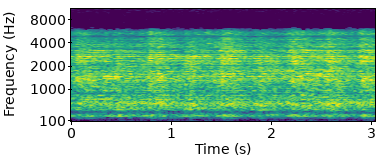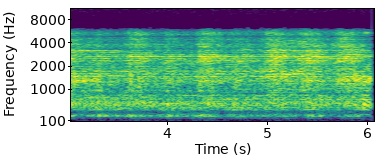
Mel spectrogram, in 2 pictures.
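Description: Baseball stadium crowd noise: a steady, unbroken din of the crowd cheering.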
